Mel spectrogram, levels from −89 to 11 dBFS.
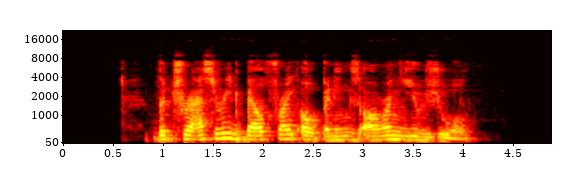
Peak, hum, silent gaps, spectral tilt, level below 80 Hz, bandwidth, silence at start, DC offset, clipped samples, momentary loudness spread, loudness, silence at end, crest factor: -2 dBFS; none; none; -5.5 dB/octave; -50 dBFS; 9.4 kHz; 0.9 s; under 0.1%; under 0.1%; 7 LU; -15 LUFS; 0.8 s; 14 dB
